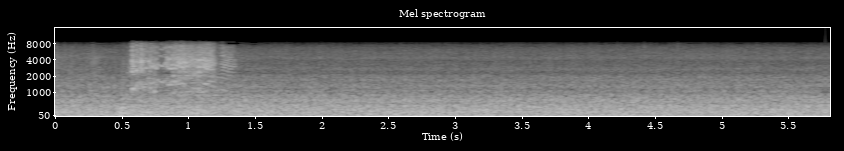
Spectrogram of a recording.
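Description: Steady low rumble of a car idling at a standstill, heard from inside the cabin. A short rasping noise sounds about half a second to a second and a half in.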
